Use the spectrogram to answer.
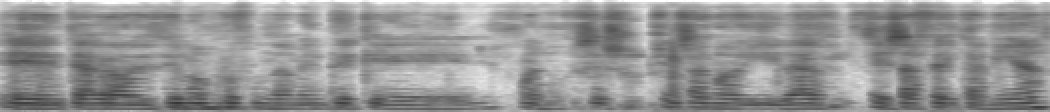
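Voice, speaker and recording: A woman at a moderate pace in a fairly low pitch, with monotone, flat intonation. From Galicia, Lugo. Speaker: trade union official. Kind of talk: panel talk.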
